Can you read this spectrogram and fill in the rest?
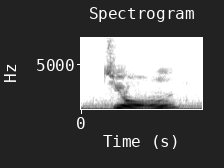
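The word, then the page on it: jiong: tone 3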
